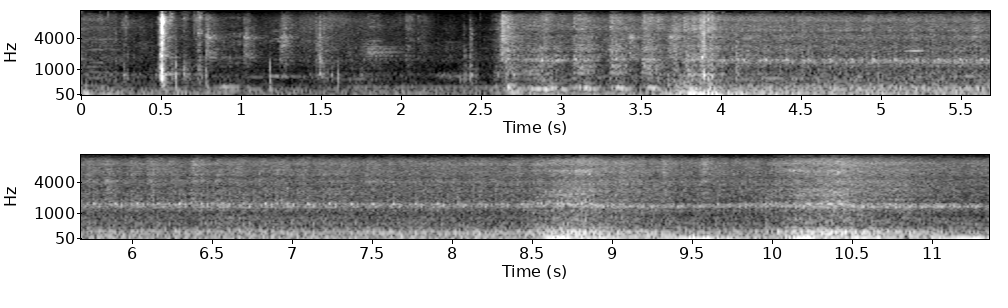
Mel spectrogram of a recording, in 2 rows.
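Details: 2020 Toyota Revo diesel after replacing the crankshaft sensor, which was giving no reading (code P0338, long crank and no start; wiring checked OK): a short crank, prompt start and a steady low idle clatter without stumbling; normal start after repair.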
